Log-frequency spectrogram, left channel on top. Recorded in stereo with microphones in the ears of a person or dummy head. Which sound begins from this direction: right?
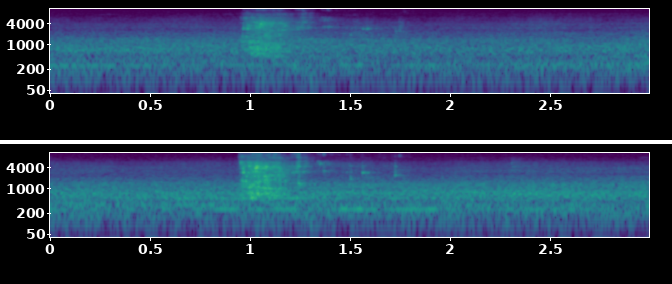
A splash, at 0.9 s.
